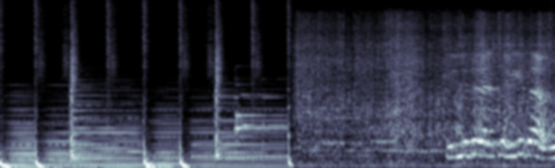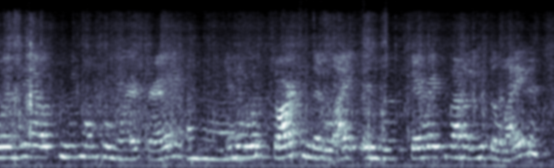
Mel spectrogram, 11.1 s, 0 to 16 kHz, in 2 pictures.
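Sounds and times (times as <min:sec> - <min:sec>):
people talking: 0:03.0 - 0:11.0.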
